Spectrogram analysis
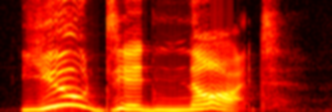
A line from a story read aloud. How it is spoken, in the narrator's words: James bellows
